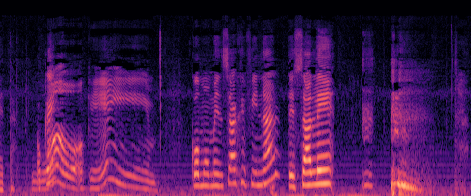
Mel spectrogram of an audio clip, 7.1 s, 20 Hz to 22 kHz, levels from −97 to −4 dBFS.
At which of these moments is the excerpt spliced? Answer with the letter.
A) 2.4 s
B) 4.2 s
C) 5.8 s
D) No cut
B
